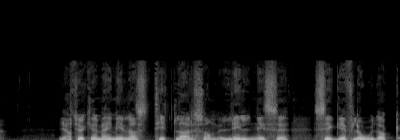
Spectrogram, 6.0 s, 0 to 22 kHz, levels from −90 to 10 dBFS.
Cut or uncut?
uncut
